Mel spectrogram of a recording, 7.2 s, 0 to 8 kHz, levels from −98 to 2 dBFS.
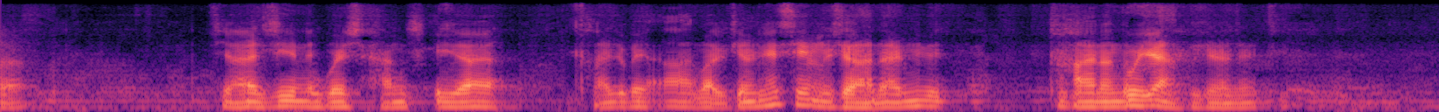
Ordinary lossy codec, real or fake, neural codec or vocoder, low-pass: none; fake; codec, 16 kHz in and 24 kHz out, 0.6 kbps, FireRedTTS-2 codec; 7.2 kHz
